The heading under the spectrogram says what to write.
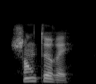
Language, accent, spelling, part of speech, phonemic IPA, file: French, France, chanteraient, verb, /ʃɑ̃.tʁɛ/, LL-Q150 (fra)-chanteraient.wav
- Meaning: third-person plural conditional of chanter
